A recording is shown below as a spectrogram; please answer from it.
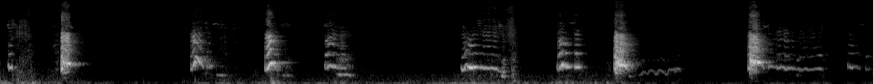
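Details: Male Cavalier King Charles Spaniel, a household pet born May 2019, giving a run of about eight irregular barks, some short and clipped and others drawn out and whiny, with soft low rumbling between.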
